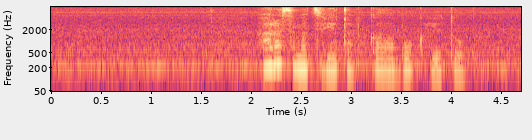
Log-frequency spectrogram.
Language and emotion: Russian, sad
